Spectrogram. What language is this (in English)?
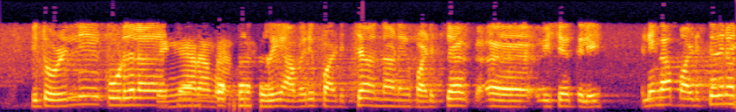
Malayalam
